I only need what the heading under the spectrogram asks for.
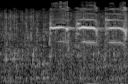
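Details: Thin high-pitched drawn-out whistle from a bar-winged prinia, part of a male and female answering one another, held steady in short linked pieces under faint background hiss.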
